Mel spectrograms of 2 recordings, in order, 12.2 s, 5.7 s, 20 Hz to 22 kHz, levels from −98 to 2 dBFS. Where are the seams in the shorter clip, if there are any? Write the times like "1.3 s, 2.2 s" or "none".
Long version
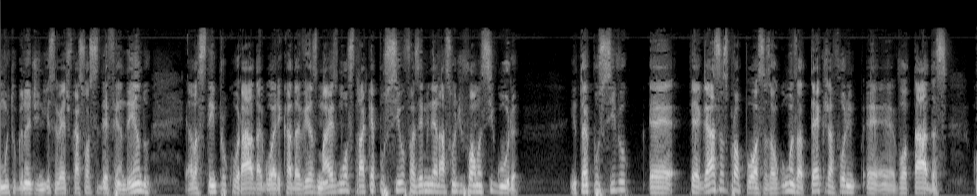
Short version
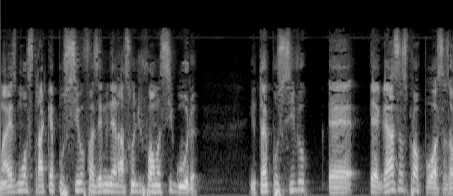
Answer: none

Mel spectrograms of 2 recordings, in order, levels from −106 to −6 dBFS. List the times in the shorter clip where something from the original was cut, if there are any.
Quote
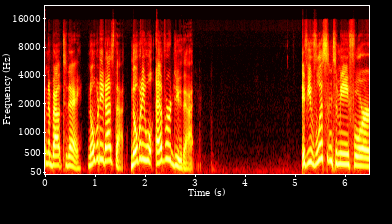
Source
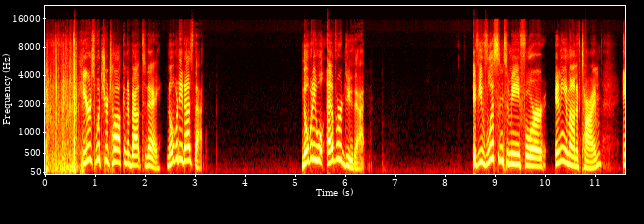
1.6 s

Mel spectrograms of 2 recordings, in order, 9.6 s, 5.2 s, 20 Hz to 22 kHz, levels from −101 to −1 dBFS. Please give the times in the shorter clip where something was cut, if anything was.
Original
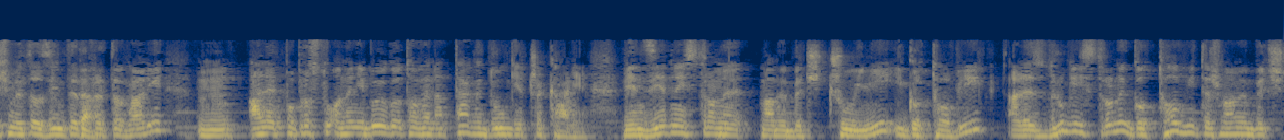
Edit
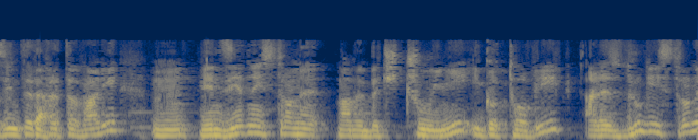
1.5 s

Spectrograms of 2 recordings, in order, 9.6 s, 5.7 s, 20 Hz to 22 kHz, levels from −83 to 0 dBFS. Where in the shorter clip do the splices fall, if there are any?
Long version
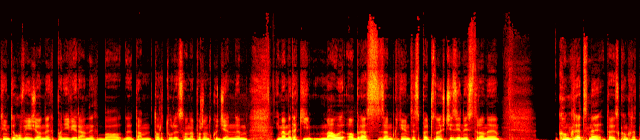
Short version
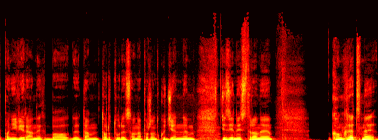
3.3 s

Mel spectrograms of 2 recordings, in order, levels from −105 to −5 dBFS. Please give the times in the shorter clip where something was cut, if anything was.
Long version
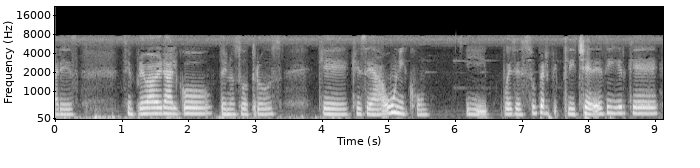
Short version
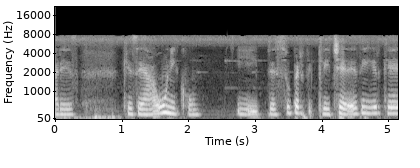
1.0 s, 3.2 s

